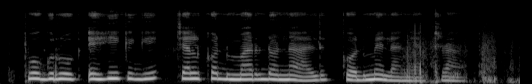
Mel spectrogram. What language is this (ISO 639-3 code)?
luo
